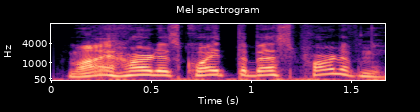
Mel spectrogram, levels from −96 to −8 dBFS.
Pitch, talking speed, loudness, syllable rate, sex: 190 Hz, 325 wpm, -17 LUFS, 6.7 syllables/s, male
